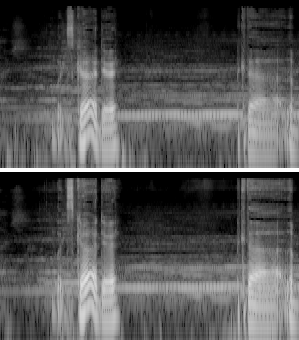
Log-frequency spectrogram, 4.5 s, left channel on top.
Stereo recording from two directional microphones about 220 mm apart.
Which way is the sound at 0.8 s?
15° right (ahead or behind).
